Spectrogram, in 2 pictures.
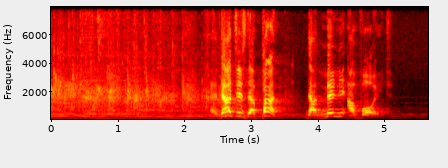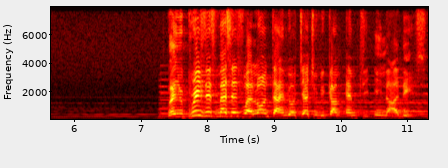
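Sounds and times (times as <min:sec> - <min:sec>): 
audience clapping: 0:00.0 - 0:03.7
speech: 0:02.5 - 0:05.1, 0:07.3 - 0:11.3.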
